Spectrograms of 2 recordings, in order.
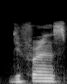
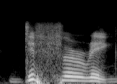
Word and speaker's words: differing: us off daniel please difference prediction of customer service wait wait differing three syllables different good differing expectations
